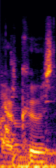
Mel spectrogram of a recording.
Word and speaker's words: Aku: I think I'm pronouncing Aku's name right. Like, I'm pretty sure it's Aku, not anything else, if I remember correctly.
